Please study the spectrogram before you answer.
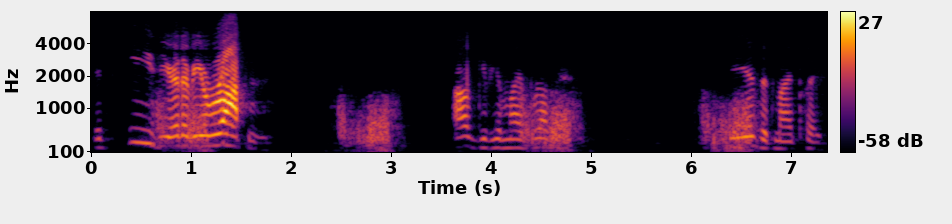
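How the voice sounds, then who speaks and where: A woman's voice: mid-range voice, animated, takes it slowly, long pauses. An actress playing an anxious, defensive, bitter young woman in trouble in a 1950s radio drama, with an intense, melodramatic delivery. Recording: tinny, noisy old radio recording with clicks.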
